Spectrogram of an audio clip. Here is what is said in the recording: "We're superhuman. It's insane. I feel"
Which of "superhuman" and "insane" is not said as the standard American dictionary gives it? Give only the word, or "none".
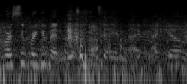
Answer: insane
